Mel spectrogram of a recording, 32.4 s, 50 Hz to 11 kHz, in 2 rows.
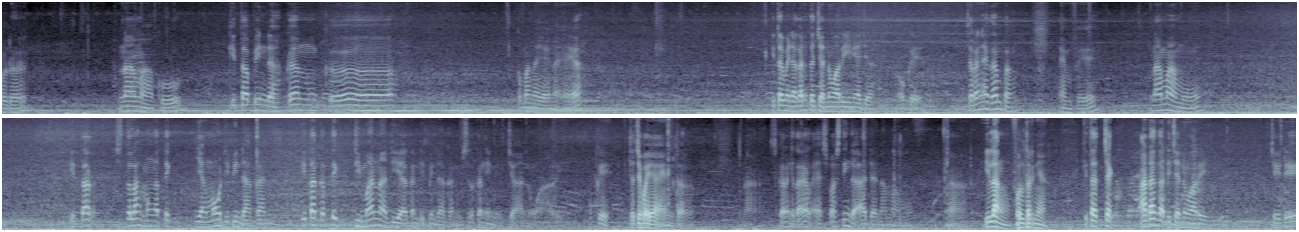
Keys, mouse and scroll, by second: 1.3-2.9 typing, 4.1-5.0 typing, 10.0 click, 11.0-12.1 drag, 13.1-16.9 typing, 19.5 space, 22.0-23.7 typing, 24.6 Return, 25.9-26.8 typing, 27.1 Return, 31.6 ctrl+l, 32.0 ctrl+c, 32.1 ctrl+d, 32.3 ctrl+space.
